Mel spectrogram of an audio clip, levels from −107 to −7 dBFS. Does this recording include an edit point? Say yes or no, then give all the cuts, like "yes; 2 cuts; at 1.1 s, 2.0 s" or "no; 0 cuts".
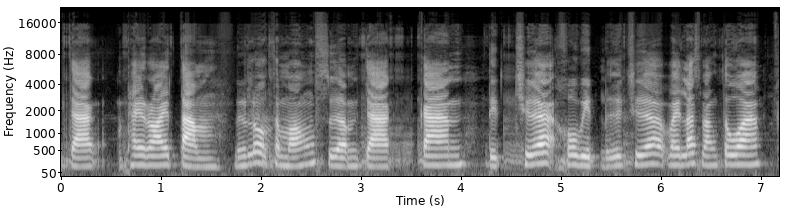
no; 0 cuts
